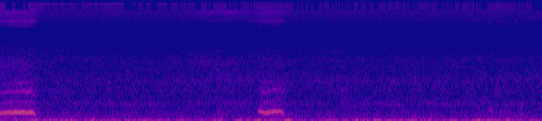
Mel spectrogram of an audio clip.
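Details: Snoring sounds from a sleeping person.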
